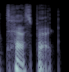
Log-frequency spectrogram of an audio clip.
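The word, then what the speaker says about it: TaaS Pak: is what we call TaaS Pack. Everybody's going to get When you Can you spell that? It's TAASPAK. Okay. It's not like the Tasmanian devil.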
